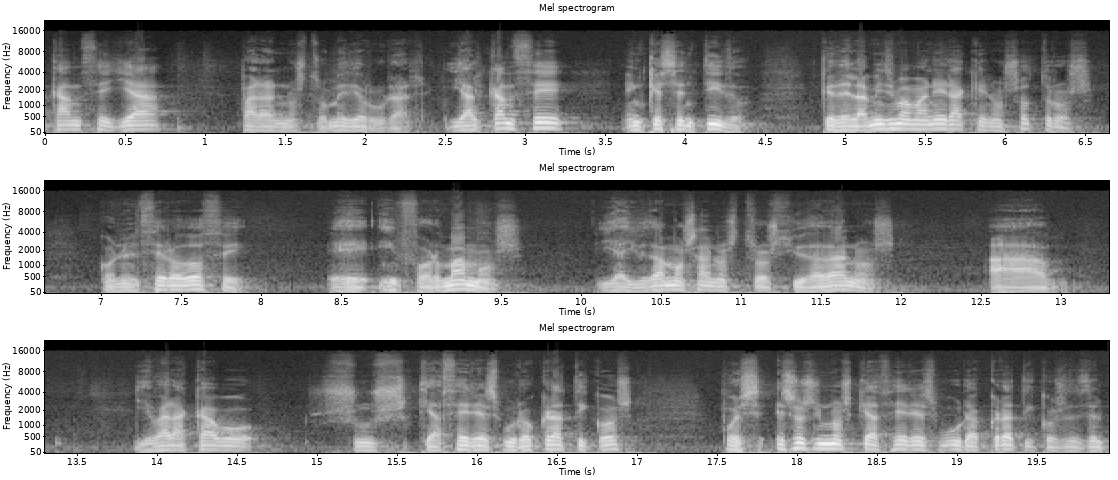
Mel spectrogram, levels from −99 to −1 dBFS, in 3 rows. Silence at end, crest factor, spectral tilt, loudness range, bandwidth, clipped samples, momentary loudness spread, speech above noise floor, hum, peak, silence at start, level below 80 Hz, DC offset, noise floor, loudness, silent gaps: 0 s; 18 dB; -6 dB/octave; 4 LU; 15.5 kHz; under 0.1%; 12 LU; 29 dB; none; 0 dBFS; 0 s; -38 dBFS; under 0.1%; -45 dBFS; -17 LUFS; none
